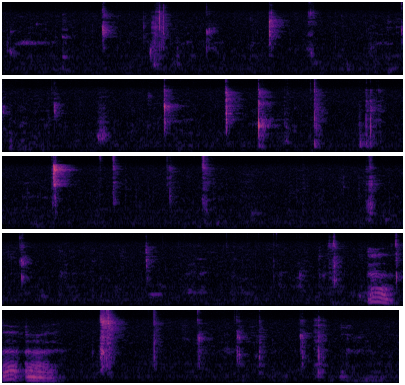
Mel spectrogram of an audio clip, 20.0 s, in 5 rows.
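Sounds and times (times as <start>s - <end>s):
person chewing crunchy food: 0.0s - 7.9s, 17.0s - 19.8s.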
